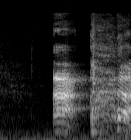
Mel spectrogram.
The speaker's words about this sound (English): Cough.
